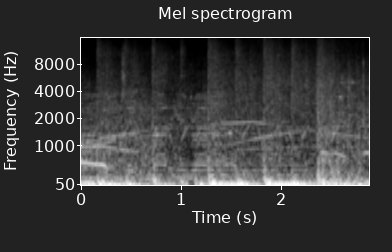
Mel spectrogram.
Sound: sirens wailing

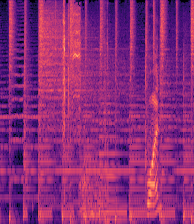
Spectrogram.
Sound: SFX: Camera Shutter

